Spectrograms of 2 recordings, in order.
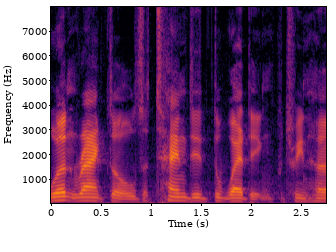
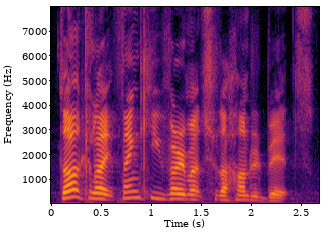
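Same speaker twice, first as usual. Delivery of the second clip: excited; 6 semitones higher, 6 dB louder than usual. Real, not acted. Thanking a donor excitedly.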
